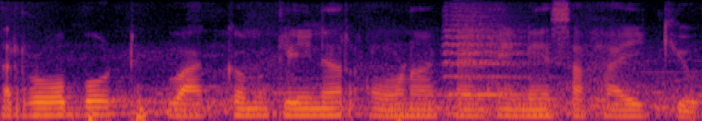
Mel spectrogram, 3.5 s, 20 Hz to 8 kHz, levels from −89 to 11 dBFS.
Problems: constant background noise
